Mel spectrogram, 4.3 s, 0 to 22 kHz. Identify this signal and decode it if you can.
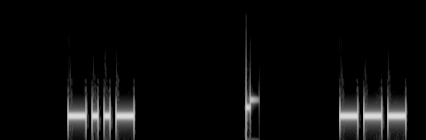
Morse code, heard as a keyed tone, about 20 wpm, 700 Hz. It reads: X O
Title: Single Letter-Number Alt 20wpm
